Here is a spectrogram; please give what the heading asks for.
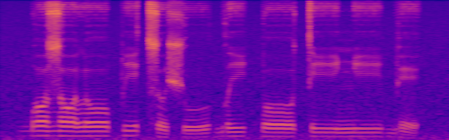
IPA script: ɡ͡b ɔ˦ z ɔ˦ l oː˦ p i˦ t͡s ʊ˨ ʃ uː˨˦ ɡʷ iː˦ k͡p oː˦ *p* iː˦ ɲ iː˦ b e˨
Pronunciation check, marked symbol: incorrect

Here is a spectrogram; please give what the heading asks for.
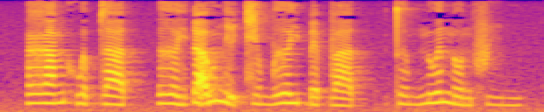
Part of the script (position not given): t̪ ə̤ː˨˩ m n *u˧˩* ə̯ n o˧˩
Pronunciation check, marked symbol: incorrect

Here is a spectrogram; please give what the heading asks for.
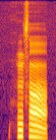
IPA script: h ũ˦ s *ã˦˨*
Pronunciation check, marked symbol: correct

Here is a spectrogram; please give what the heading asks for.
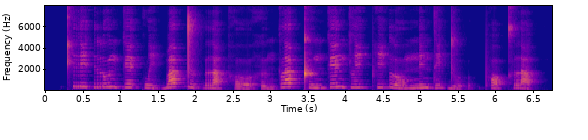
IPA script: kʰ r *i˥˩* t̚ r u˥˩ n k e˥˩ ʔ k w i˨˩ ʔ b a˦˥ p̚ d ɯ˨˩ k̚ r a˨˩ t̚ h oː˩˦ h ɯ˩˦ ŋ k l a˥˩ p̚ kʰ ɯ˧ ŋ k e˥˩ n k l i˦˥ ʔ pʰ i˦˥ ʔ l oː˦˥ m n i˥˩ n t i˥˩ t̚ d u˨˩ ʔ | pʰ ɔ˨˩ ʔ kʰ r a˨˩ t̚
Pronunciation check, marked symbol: correct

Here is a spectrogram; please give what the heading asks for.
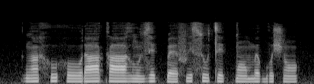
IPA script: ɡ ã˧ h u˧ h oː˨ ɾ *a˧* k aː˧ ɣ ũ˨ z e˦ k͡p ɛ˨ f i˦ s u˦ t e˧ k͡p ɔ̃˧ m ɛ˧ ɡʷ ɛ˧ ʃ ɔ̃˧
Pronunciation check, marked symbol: incorrect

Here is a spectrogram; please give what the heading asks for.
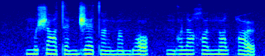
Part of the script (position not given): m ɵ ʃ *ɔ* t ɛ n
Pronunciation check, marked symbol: incorrect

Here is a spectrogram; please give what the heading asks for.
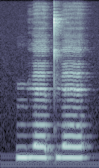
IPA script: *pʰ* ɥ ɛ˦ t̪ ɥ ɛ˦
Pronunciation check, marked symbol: incorrect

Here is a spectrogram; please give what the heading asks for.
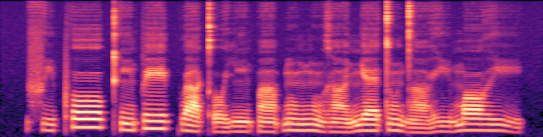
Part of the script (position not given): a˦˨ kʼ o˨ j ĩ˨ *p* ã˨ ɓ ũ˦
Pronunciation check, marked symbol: correct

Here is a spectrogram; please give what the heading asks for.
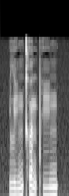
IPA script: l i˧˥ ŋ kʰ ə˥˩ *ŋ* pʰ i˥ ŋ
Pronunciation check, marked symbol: incorrect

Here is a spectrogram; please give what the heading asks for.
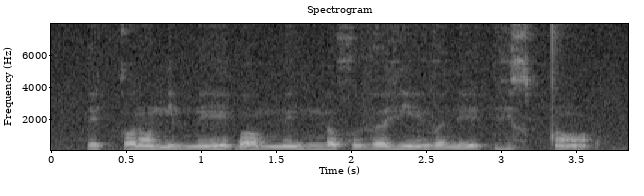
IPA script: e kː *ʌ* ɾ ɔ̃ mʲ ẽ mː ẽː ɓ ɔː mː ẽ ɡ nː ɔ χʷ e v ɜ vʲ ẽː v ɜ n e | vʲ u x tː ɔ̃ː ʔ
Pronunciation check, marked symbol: incorrect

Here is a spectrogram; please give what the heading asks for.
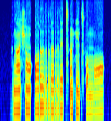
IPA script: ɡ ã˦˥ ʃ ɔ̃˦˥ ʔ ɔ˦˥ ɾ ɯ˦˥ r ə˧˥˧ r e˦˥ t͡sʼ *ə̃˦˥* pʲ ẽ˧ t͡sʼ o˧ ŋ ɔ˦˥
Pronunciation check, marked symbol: correct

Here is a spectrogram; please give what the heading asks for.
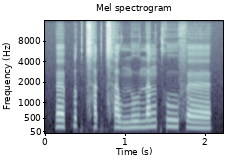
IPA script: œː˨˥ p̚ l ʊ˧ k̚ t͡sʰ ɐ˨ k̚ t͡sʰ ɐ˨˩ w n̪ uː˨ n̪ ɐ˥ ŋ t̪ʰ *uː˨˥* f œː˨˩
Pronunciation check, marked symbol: incorrect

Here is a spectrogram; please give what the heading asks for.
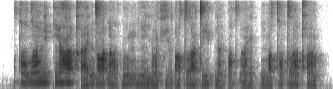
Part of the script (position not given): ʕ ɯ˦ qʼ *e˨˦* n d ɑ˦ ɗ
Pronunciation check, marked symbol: correct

